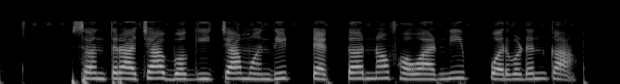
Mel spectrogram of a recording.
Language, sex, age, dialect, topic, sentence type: Marathi, female, 18-24, Varhadi, agriculture, question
